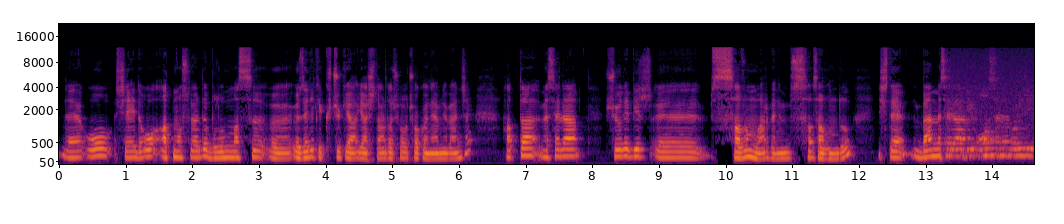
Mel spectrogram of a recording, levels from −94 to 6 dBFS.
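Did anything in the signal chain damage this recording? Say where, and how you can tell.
Yes. A switch to a distant microphone occurs at 13.3 s and lasts to the end: the speech turns suddenly roomy and hollow, thinner in the bass, about 5 dB quieter, with background noise rising. This is likely a failed close-microphone feed at capture, leaving only a farther pickup.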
